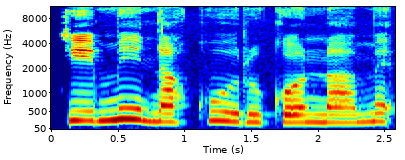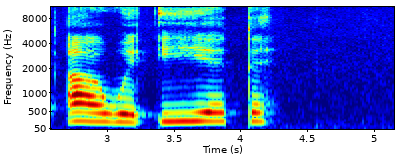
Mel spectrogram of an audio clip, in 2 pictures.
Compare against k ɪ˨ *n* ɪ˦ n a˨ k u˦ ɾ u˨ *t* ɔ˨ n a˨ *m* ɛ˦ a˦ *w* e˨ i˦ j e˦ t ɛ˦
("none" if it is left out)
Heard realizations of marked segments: m, k, m, w

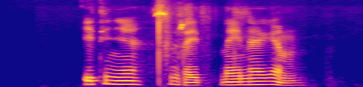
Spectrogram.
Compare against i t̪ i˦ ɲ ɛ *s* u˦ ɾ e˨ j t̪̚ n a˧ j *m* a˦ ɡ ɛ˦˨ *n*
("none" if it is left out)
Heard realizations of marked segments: s, n, n

